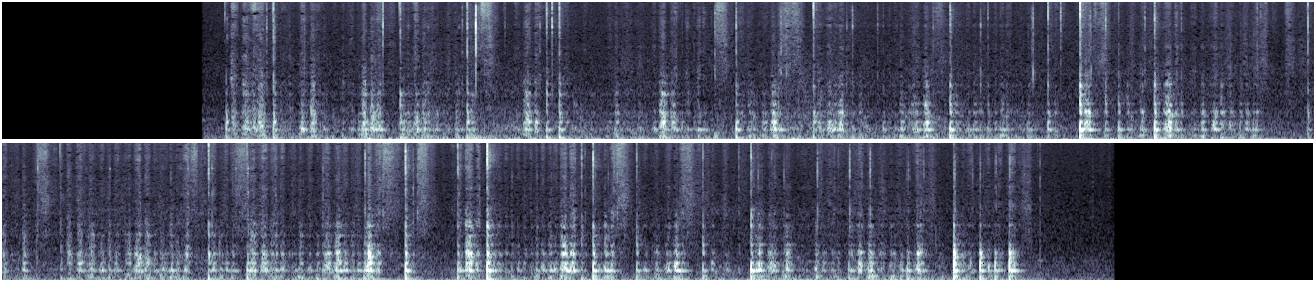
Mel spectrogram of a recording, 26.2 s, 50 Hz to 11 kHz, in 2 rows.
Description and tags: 16 ballpoint pen, writing
writing down on a classic paper with a ballpoint pen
